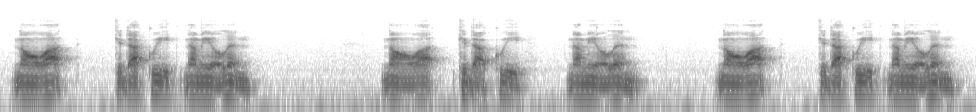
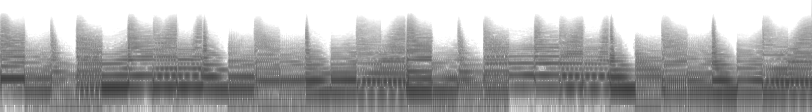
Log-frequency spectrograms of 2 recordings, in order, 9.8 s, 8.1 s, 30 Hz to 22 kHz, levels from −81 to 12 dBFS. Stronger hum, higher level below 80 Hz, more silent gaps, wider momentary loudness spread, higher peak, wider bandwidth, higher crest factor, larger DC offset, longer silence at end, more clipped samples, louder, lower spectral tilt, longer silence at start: neither; second, -50 dBFS vs -44 dBFS; neither; first, 13 LU vs 6 LU; about the same, -4 dBFS vs -6 dBFS; about the same, 7.2 kHz vs 7.8 kHz; first, 22 dB vs 14 dB; neither; first, 0.2 s vs 0 s; neither; second, -26 LUFS vs -21 LUFS; second, -7 dB/octave vs -8.5 dB/octave; about the same, 0.1 s vs 0 s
